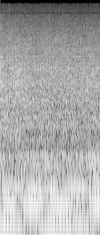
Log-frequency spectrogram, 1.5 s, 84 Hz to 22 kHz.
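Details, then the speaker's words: Car with a 1118cc engine (1098 plus 20, 10:1 compression) fitted with cooler spark plugs, started on a cold misty morning with the choke on. Steady, even low hum with a smooth firing beat, no knocks or misses; started really nicely. "Alright, as you can hear, cars are going. Sounding nice."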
